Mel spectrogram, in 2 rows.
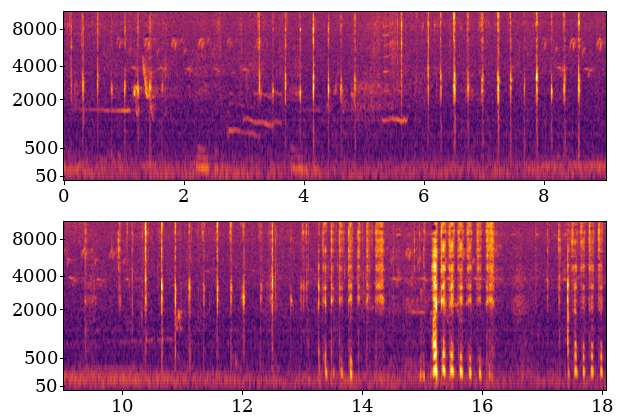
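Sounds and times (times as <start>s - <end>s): bird chirping: 0.0s - 16.3s
kittens crunching food: 3.0s - 8.6s, 9.4s - 13.4s, 16.9s - 17.5s.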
